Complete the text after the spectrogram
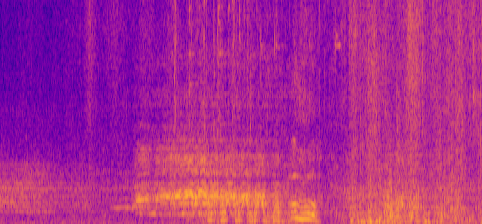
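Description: A horse whinnies and snorts.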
